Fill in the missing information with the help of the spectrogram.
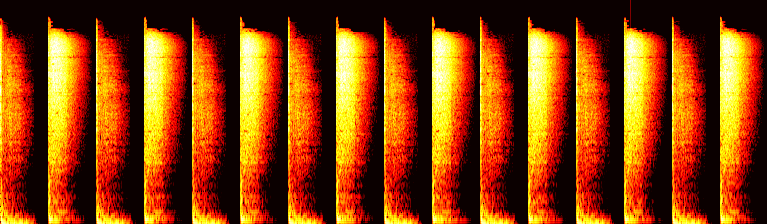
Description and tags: Drums kick Snare
Drums, Snare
